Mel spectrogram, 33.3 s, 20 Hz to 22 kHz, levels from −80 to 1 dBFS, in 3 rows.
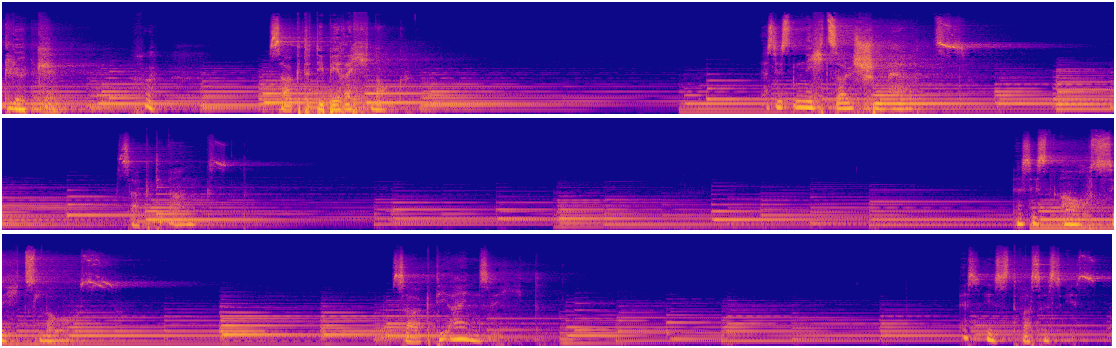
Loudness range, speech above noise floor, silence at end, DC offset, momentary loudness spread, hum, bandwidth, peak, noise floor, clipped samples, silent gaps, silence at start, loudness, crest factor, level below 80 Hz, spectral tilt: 13 LU; 28 dB; 0 s; under 0.1%; 20 LU; none; 15.5 kHz; 0 dBFS; -45 dBFS; under 0.1%; none; 0 s; -21 LUFS; 20 dB; -40 dBFS; -4.5 dB/octave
